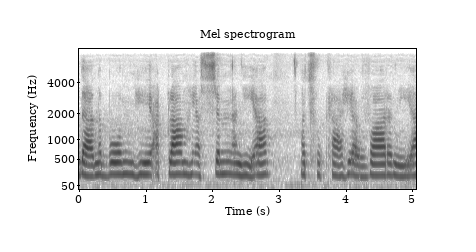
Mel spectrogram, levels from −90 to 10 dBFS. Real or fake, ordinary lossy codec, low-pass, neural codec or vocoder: fake; none; 7.2 kHz; vocoder, 44.1 kHz, 128 mel bands, Pupu-Vocoder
